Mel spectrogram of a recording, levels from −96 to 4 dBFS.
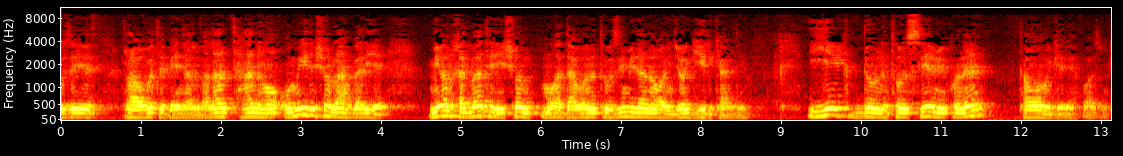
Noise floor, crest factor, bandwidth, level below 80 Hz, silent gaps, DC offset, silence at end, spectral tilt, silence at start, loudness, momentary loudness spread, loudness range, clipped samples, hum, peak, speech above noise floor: -44 dBFS; 12 dB; 7.8 kHz; -62 dBFS; none; under 0.1%; 0 s; -8.5 dB/octave; 0 s; -17 LUFS; 11 LU; 2 LU; under 0.1%; none; -4 dBFS; 28 dB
